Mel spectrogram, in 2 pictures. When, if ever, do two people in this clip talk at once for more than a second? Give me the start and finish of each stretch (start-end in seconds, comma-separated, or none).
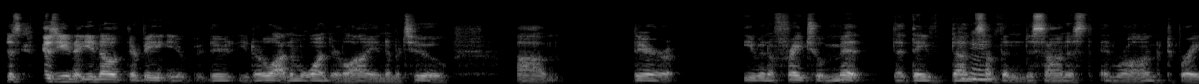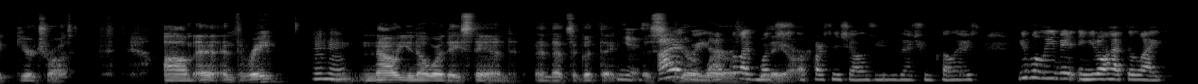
18.1-20.0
